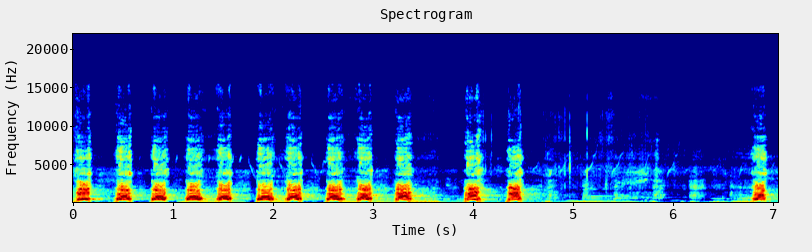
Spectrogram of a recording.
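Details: Bakarwal dog of a pure line, shown with puppies, giving a fast, even series of sharp barks about three per second. After the barks comes a quiet gap with faint whining tones, then one final bark.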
